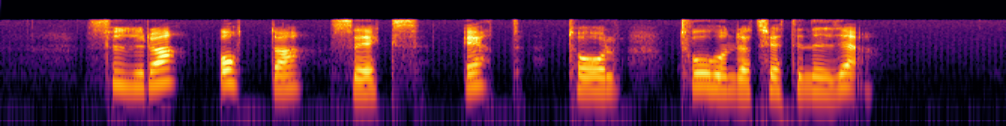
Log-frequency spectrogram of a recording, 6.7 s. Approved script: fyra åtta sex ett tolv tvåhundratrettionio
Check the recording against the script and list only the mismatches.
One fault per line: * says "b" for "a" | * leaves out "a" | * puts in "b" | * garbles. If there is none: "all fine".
all fine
